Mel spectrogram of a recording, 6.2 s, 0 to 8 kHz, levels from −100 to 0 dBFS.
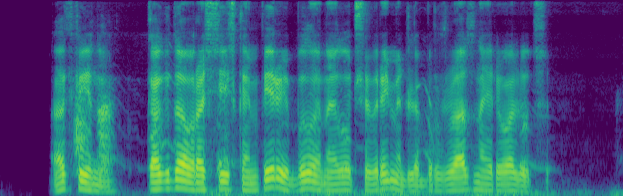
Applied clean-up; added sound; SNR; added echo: neural mask model DeepFilterNet 3.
